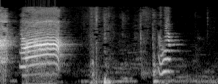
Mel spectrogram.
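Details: Javan myna imitating speech, with indistinct words. A loud, raspy, voice-like syllable about half a second long opens, then faint clicks and a shorter nasal syllable in a quiet indoor setting.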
